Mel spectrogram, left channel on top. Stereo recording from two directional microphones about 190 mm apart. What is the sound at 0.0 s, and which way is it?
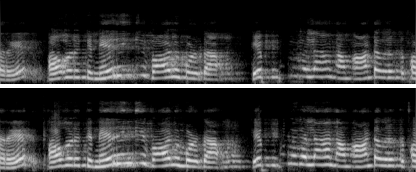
A woman's voice, 15° right (ahead or behind).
